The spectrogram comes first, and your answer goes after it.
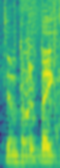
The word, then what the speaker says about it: Tim van der Beek: Tim van der Beek, if you pronounce his name in Dutch.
